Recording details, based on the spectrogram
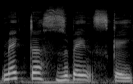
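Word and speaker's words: Magda Szubanski: Yeah, and there was an article written about, I always make sure I pronounce this correctly, Magda Zubensky.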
